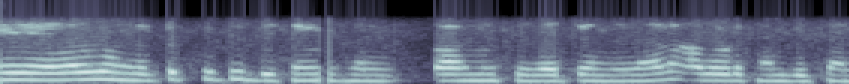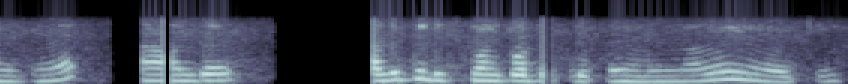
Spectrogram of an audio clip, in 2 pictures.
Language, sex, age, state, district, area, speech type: Tamil, female, 18-30, Tamil Nadu, Sivaganga, rural, conversation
